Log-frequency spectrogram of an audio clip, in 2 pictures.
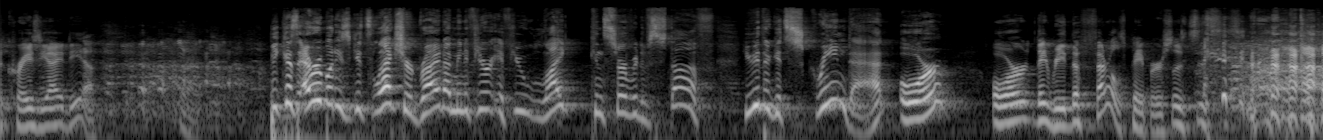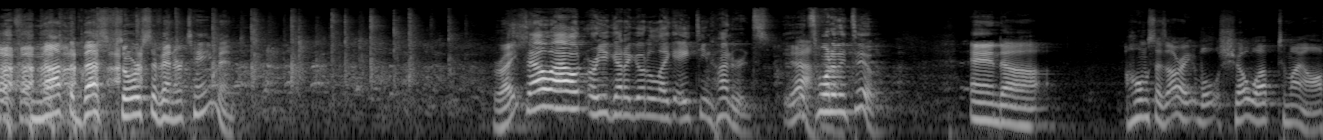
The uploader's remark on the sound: The variety progrum hosts a live show for sold out audience in DC!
